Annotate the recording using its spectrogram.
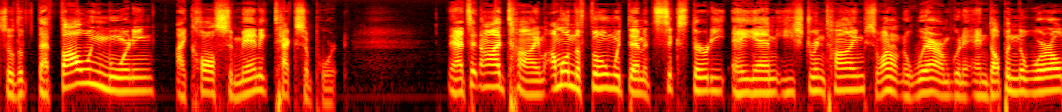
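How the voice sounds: In a dry, close recording with no echo, a man with a fairly high voice talks at a moderate pace with ordinary pitch variation.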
